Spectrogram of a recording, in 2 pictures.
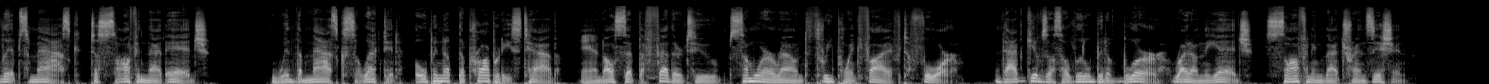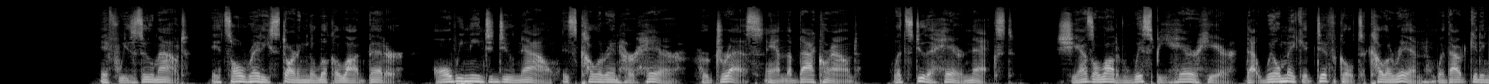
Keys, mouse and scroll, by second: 3.6 click, 7.4 click, 15.0 click, 22.4 space, 22.6 click.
